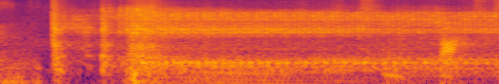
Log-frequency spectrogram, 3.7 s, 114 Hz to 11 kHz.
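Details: BMW F07 5GT after replacing torn, punctured air filter rubber bushings with genuine parts, which were causing engine noise from vibration; brief crank catches quickly into a smooth steady idle with no rattle or hiss; normal start and idle.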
